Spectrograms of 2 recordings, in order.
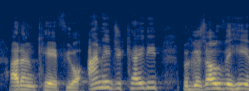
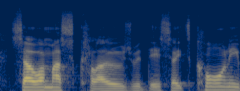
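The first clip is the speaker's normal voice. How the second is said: ordinary talk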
